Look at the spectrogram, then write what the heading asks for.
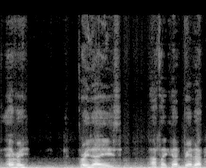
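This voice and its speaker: Over noticeable background noise, a man talks at a moderate pace with a Southern US accent. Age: 80s+. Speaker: father of the host. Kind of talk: casual chat. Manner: halting.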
